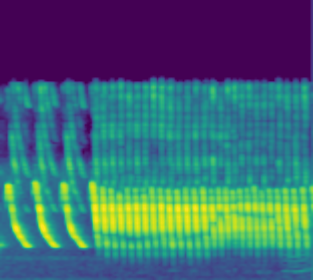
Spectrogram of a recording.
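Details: Belgian canary singing a song for training young canaries: three falling swooping notes, then a very rapid, even, bright trill lasting over two seconds.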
